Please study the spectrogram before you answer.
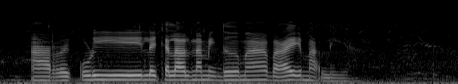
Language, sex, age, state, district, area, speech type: Santali, female, 45-60, Jharkhand, Seraikela Kharsawan, rural, spontaneous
